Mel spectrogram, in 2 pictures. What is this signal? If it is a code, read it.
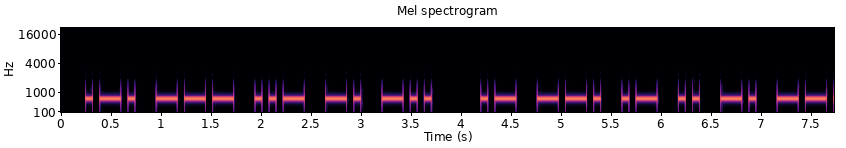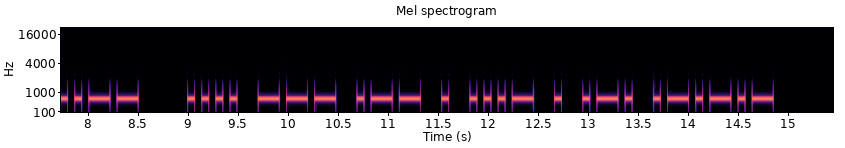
Morse code, heard as a keyed tone, about 17 wpm, 700 Hz. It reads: ROUND AGAIN, HOWEVER.
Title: Sentences from Top 600 Words 17wpm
